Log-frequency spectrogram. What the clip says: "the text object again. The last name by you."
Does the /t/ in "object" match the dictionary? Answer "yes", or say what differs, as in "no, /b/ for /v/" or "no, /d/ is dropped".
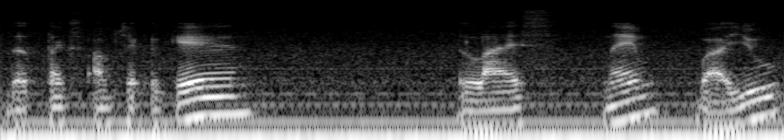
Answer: no, /t/ is dropped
